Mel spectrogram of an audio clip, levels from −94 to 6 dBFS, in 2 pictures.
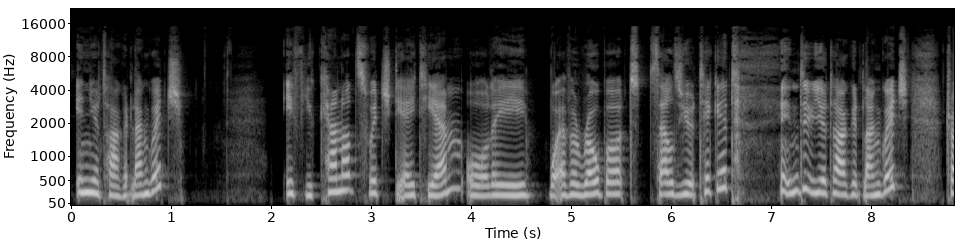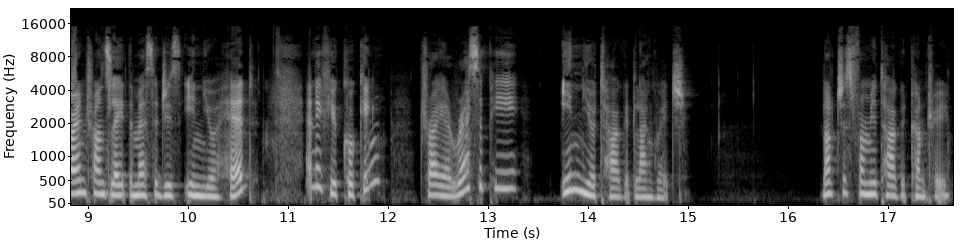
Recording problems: none

